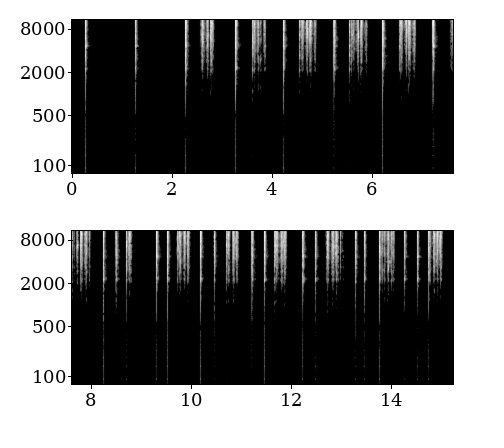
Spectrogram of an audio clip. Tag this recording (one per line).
Hits
Loop
Hit
Knife
Kitchen
Fork
Domestic
Percussion
Spoon
Wood
Pan
Metal
FX
Metallic
Saucepan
